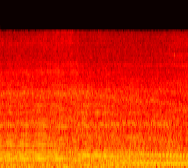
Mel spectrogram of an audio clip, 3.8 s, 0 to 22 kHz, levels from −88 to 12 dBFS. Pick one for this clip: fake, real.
real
